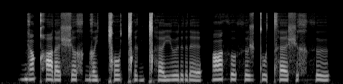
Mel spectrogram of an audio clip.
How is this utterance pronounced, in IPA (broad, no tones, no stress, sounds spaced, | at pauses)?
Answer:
ɡ ĩ qʰ ɛ ɾ ɛ ʃ ə x ɡ ə j ǀ o ǀ ɪ ɡ ǀʰ ɛ j ʉ r e | ɑ̃ θ u θ ʉ ʒ tʷ i tʰ ɛ ʃ ɪ x θ ʉ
